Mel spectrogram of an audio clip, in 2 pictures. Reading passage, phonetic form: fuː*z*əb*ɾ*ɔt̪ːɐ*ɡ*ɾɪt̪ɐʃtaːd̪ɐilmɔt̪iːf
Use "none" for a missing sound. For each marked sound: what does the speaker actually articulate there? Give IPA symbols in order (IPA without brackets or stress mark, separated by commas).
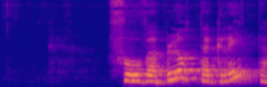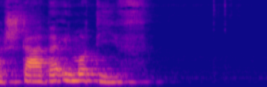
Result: v, l, ɡ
